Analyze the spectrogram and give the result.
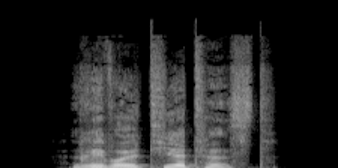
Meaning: inflection of revoltieren: 1. second-person singular preterite 2. second-person singular subjunctive II
- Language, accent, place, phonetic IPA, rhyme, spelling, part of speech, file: German, Germany, Berlin, [ʁəvɔlˈtiːɐ̯təst], -iːɐ̯təst, revoltiertest, verb, De-revoltiertest.ogg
